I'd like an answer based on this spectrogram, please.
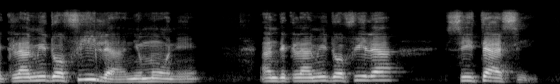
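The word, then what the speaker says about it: psittaci: pneumoniae and the clamidophila sitasi or some people pronounce it sitaki clamido fila pneumonia and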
